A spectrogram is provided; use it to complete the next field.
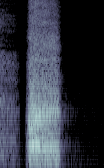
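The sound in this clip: A voice imitates a dying man's last breath leaving him: one short, forceful, breathy exhale that stops abruptly, followed by silence.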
